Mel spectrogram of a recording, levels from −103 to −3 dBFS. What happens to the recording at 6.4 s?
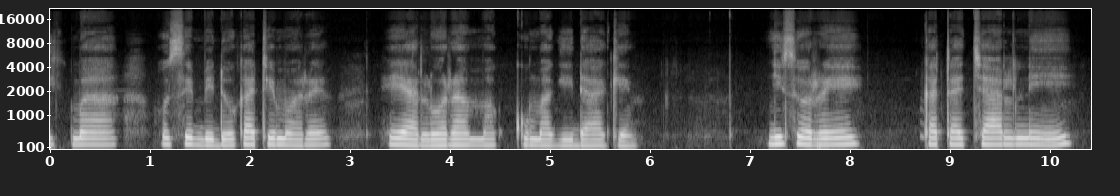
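At 6.4 s you're inside a run of repeated timing corrections from 0.37 to 10.07 s. The receiver keeps trimming tiny slices to keep up, so the speech jumps slightly with small, uneven hiccups. The root is clock drift between sender and receiver: the sender's clock runs about 4 percent fast, so the buffer overfills and playback ends up at 104% pace.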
